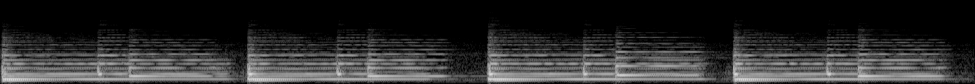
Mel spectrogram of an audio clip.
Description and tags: PIANO LOOP
A decent recording of me playing a piano. I think you will find it useful. Recorded with my iPhone with Voice Memos. Unedited, unprocessed, just clipped. Maybe you could remove the noise, ehhh... I didn't wanna edit it.
instrument, loop, music, piano, test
